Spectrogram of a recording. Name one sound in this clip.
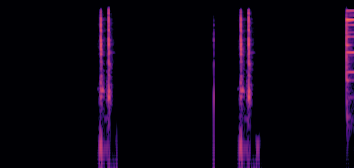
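A computer mouse clicks twice.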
